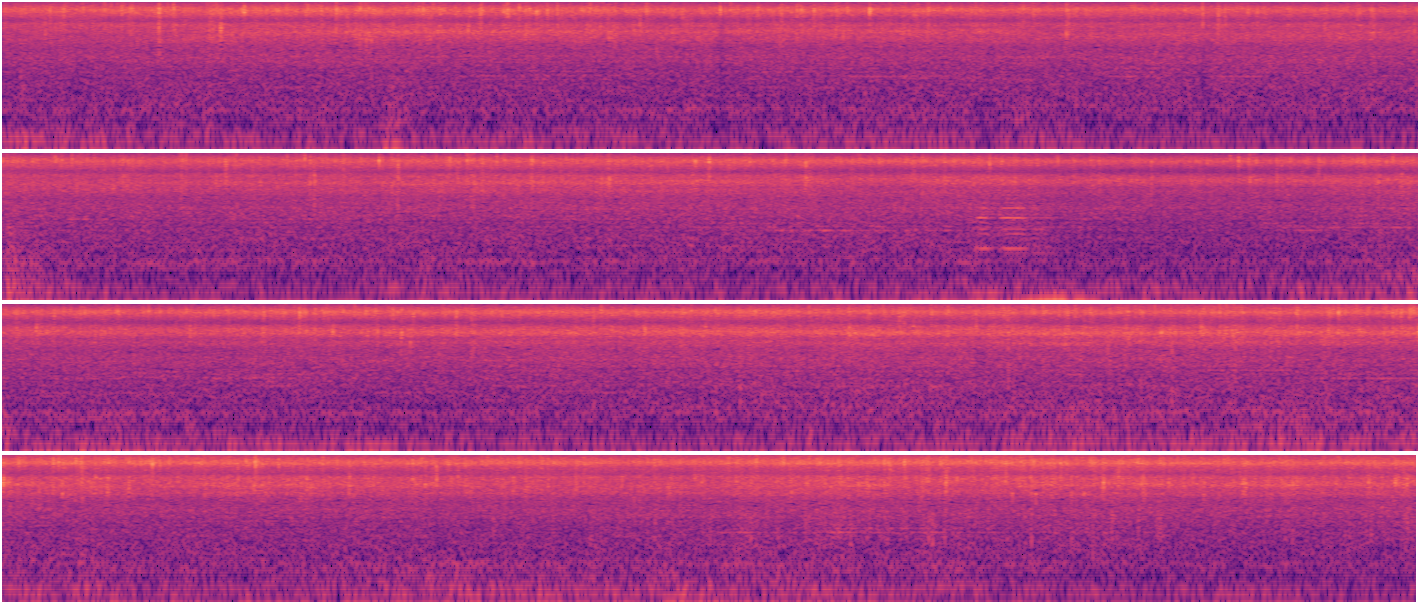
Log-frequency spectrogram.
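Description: Heavy rain pouring steadily onto a flooded street. There is a brief low rumble about twelve seconds in.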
